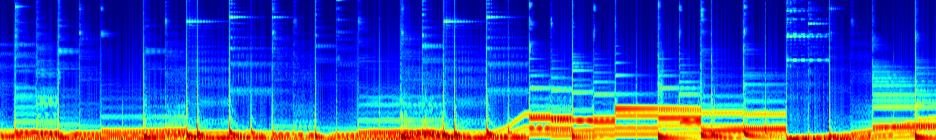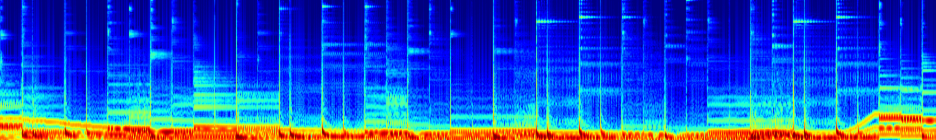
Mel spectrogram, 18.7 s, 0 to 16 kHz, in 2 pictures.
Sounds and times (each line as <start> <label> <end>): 4.8 Vibed 12.2
4.9 Triple Oscillator 11.6
17.7 Vibed 18.7
17.7 Triple Oscillator 18.7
